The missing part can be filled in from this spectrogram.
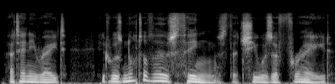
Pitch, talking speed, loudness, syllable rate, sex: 115 Hz, 230 wpm, -16 LUFS, 5.6 syllables/s, male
